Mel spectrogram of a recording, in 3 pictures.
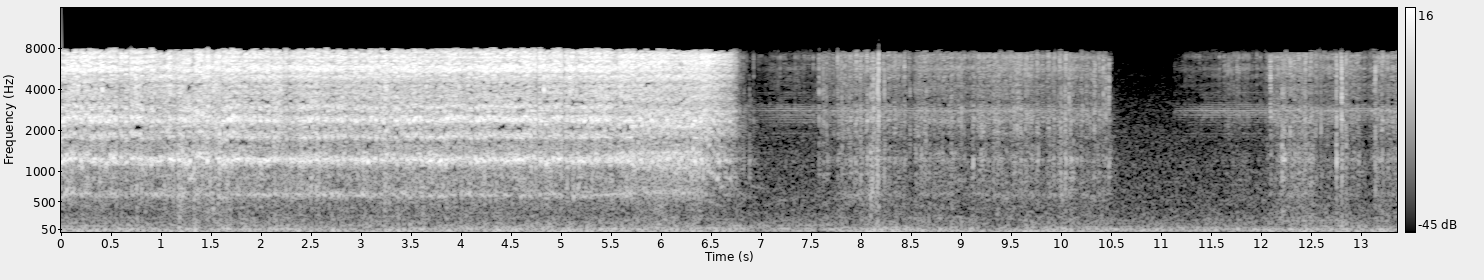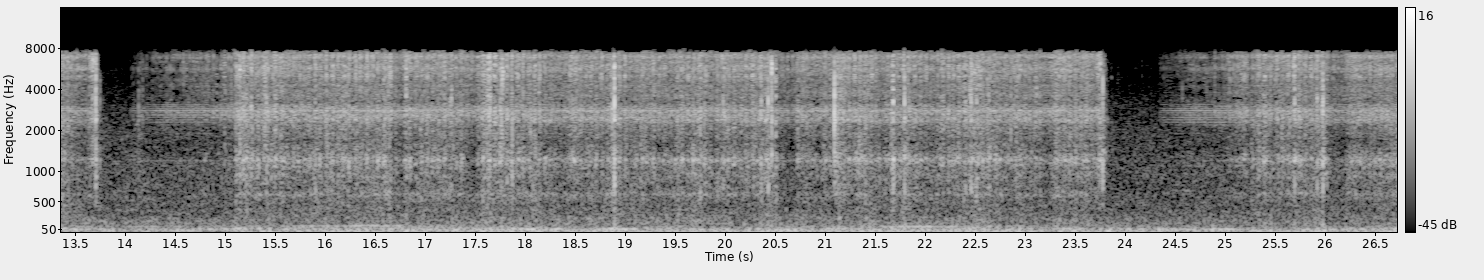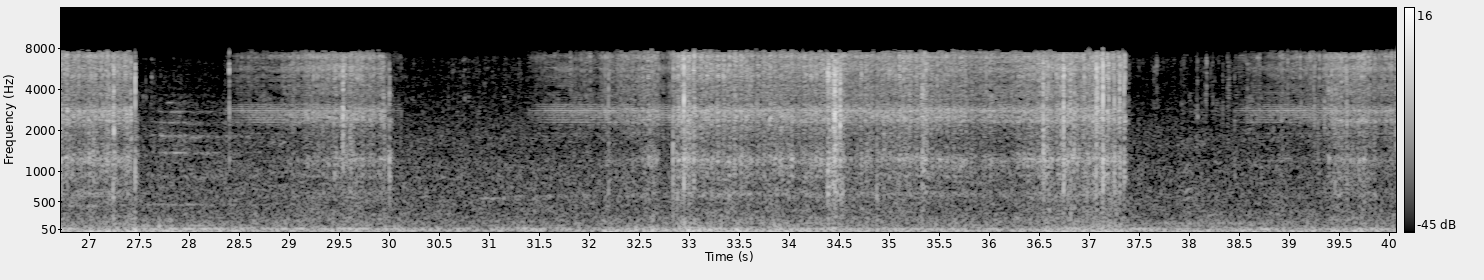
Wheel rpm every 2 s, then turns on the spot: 160, 160, 160, 30, 20, 10, 20, 10, 20, 20, 20, 20, 10, 10, 10, 0, 20, 20, 10, 10.
6-30 32-40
